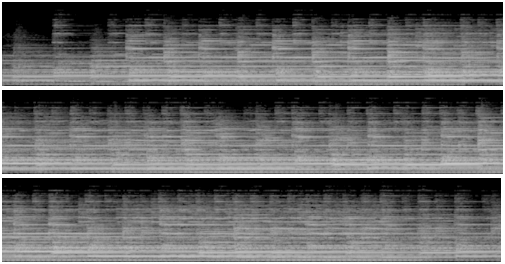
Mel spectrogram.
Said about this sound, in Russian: Проводилась аудиозапись колоколов звонов Троицы Сергиевой Лавры.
